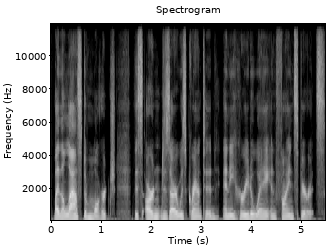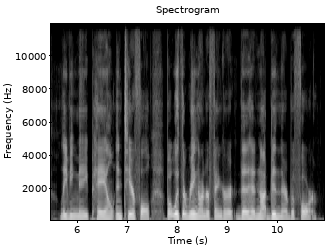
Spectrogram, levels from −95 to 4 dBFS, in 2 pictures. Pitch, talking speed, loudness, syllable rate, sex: 185 Hz, 190 wpm, -20 LUFS, 4.9 syllables/s, female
